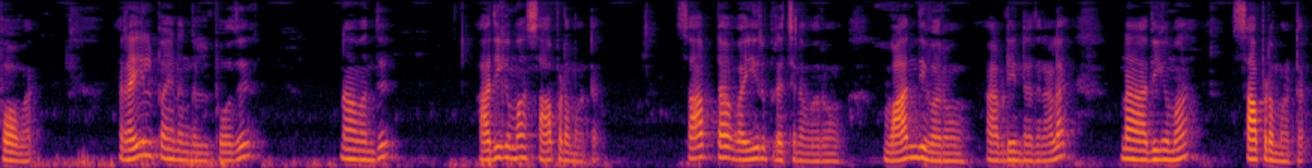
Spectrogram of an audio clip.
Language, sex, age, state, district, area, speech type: Tamil, male, 30-45, Tamil Nadu, Nagapattinam, rural, spontaneous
